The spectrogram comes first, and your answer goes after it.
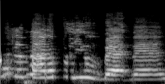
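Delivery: very high-pitched put-on Italian accent. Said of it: "Italian Batman".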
